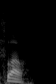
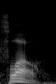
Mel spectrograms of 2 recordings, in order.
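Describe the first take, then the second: First: The word is said in a flat, dry manner. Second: The word is said in an ordinary, natural manner. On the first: "now do it dry" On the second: "Shoot me with the normal"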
